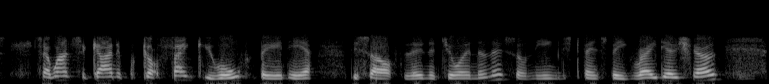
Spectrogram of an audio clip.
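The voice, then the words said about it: Voice giving out, strained. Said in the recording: “my voice is just going now”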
